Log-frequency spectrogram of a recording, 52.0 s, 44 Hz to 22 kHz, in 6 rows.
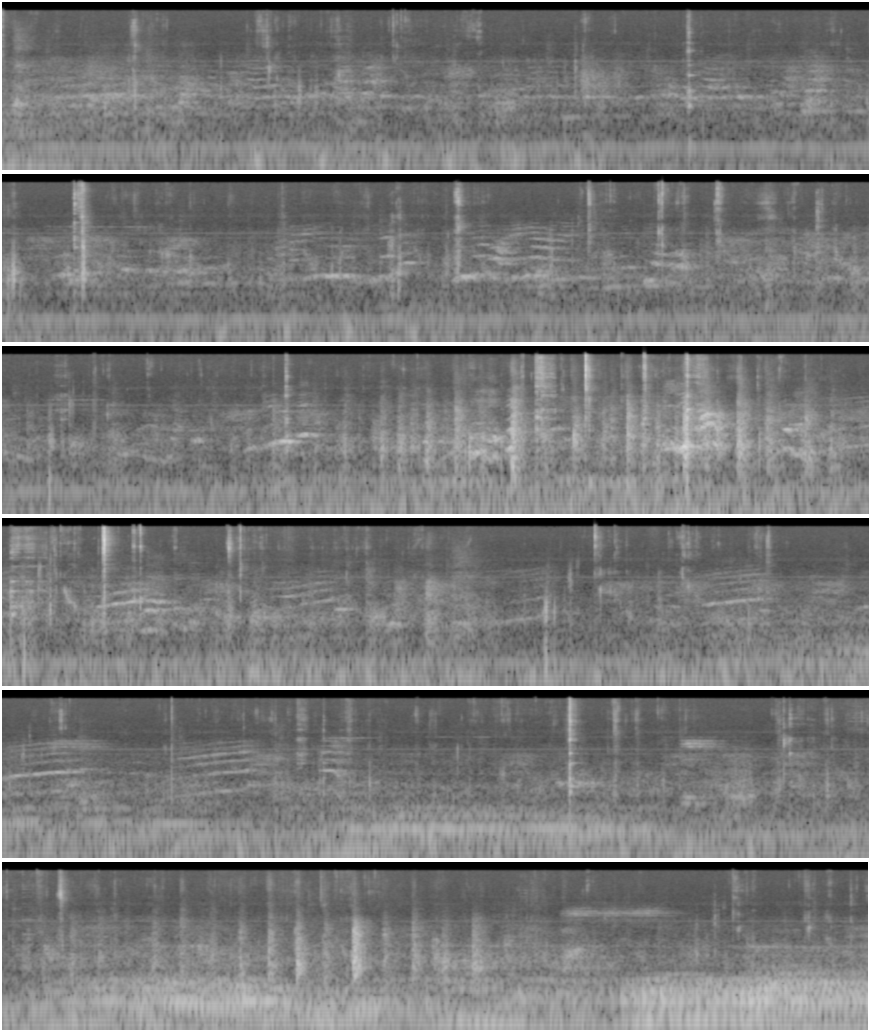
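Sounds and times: chewing flatbread: 0:00.0 - 0:52.0
spoon clinking steel bowl: 0:26.1 - 0:26.5
spoon scraping steel bowl: 0:26.1 - 0:26.6, 0:37.5 - 0:38.3
low steady hum: 0:30.8 - 0:52.0.

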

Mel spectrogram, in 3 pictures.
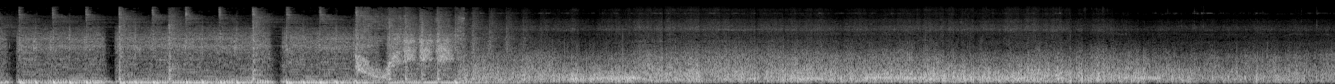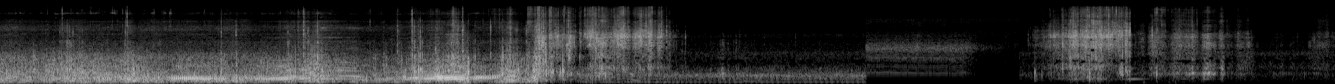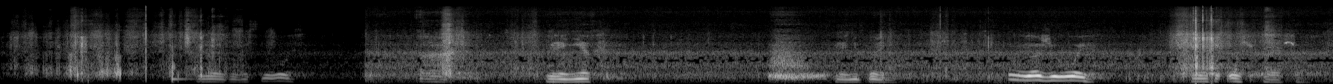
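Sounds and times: motorcycle engine revving: 0:13.9 - 0:18.7
motorcycle crashing: 0:13.9 - 0:20.8
scraping and rustling in brush: 0:14.0 - 0:20.2, 0:23.6 - 0:29.6, 0:31.0 - 0:32.4, 0:35.4 - 0:36.8, 0:38.2 - 0:39.6.

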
